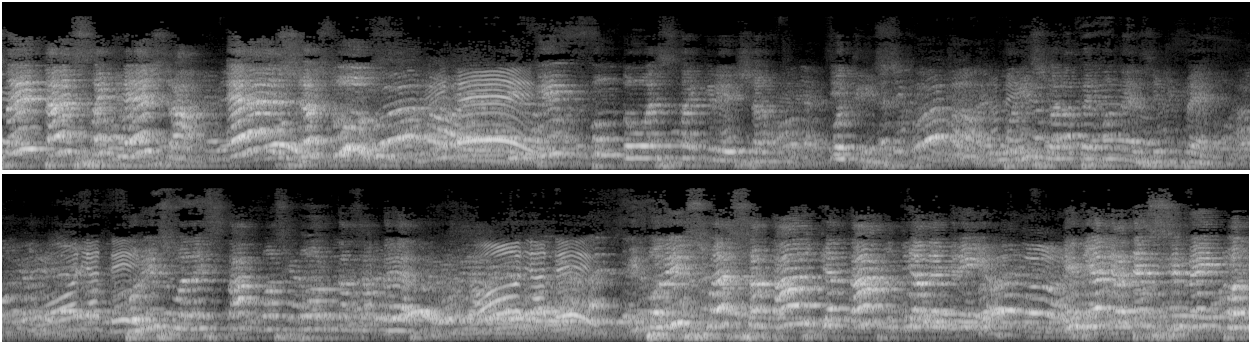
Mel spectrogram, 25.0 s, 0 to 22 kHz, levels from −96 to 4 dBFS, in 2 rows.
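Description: Nothing in this audio stands out as a technical fault, so there's nothing here to flag.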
